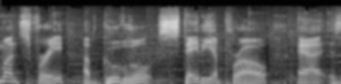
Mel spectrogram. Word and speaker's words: Stadia: It is Stadia.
